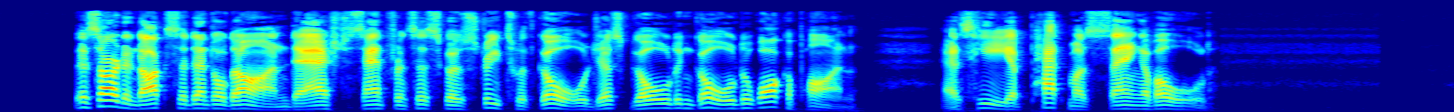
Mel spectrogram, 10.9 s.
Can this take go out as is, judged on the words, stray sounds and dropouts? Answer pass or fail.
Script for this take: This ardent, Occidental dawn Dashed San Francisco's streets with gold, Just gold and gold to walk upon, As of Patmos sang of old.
fail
